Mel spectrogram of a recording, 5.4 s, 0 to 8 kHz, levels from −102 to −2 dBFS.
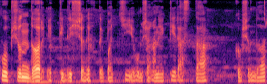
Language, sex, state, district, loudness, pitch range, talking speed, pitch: Bengali, male, Assam, Hailakandi, -22 LUFS, 125-145 Hz, 135 wpm, 130 Hz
